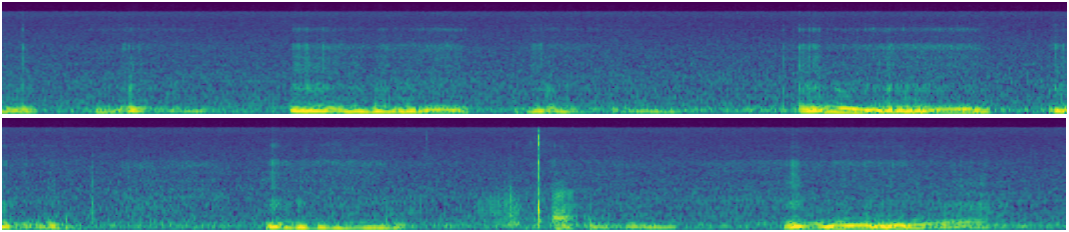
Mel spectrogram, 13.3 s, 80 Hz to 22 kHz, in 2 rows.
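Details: Soft, regular snoring from a small animal, about 18 breaths a minute, each with a low fluttering rattle.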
